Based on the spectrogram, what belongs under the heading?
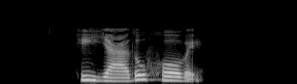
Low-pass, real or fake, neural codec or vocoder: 5.4 kHz; real; none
